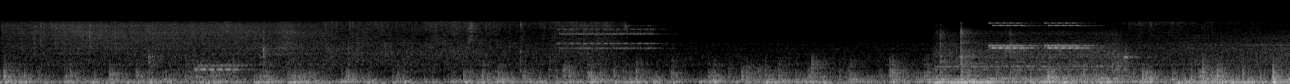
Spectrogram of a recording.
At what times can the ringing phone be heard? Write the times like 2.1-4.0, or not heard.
1.6-2.5, 5.5-6.7, 9.3-11.3.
